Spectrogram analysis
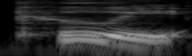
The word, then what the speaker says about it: Kooi: So it was kooi. Oh, you don't pronounce a U at the end. Gotcha. Kooey.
